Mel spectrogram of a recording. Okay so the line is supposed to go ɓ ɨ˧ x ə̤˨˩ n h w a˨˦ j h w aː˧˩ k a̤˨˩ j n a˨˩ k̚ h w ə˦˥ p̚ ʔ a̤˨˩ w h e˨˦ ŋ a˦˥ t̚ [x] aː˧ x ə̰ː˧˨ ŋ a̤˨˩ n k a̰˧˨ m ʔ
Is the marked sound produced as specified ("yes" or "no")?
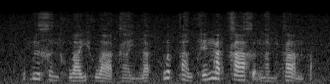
yes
